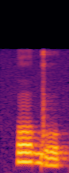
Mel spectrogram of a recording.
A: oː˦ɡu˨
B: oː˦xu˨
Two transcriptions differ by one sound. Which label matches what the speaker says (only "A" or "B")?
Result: A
